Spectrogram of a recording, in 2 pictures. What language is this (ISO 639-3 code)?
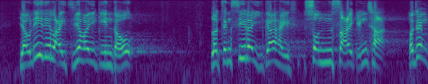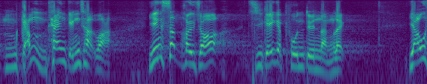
yue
